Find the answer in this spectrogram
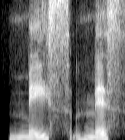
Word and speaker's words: Myss: And one of these many resources that came into my life was the work of Carolyn Miss. It's spelled Myss.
